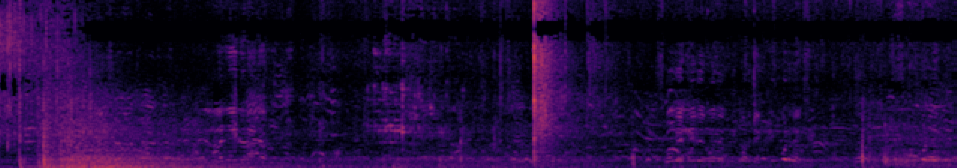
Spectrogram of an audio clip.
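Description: Firework crackles and pops sound in the distance.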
